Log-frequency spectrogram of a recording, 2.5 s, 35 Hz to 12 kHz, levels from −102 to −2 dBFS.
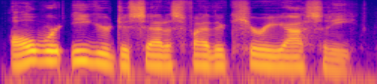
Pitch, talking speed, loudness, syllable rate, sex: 135 Hz, 165 wpm, -18 LUFS, 6.3 syllables/s, male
